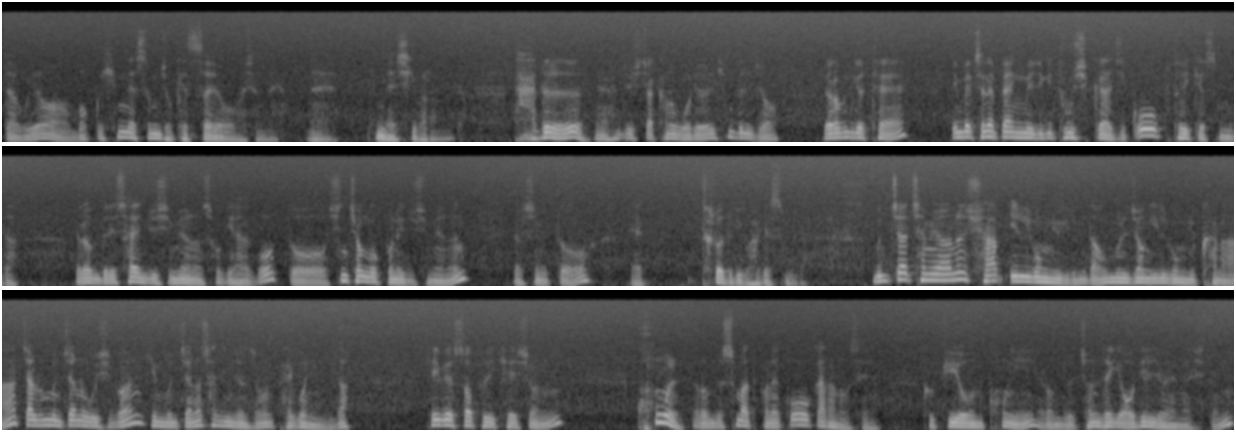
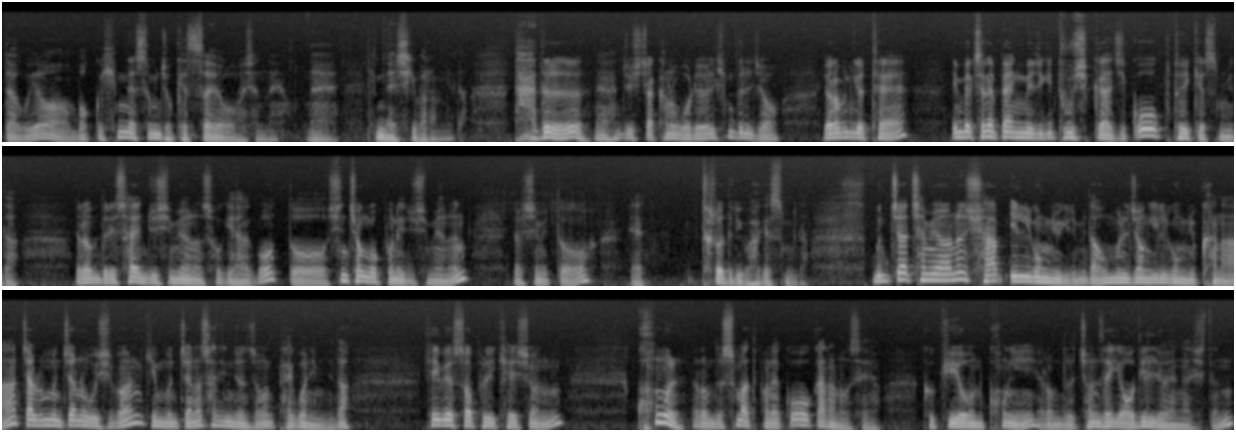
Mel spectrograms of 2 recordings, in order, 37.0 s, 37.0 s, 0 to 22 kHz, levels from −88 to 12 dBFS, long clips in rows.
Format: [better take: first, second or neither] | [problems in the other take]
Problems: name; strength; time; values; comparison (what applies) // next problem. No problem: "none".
second | hiss; loud; throughout; 4 dB below the speech; faint in the second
